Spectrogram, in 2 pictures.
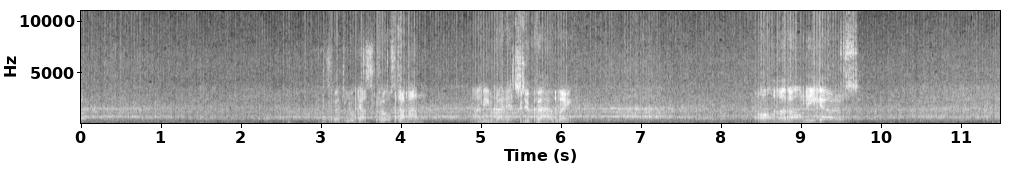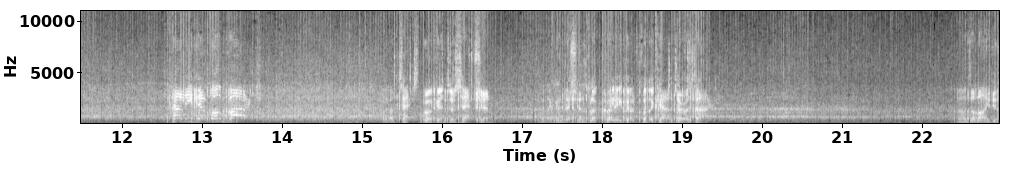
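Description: A large crowd murmurs and chants steadily in a big stadium.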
